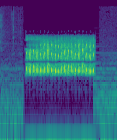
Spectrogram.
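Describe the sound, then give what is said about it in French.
A dolphin playing in the sea waves gives a loud, buzzy chatter of about fifteen rapid pulses at a steady, fairly high pitch, lasting over a second, with faint low rumbling before and after. “C'est un dauphin s'amusant dans les vagues.”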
